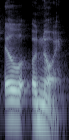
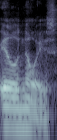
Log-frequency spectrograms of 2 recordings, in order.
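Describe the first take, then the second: First: The word ends without an S sound. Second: The word ends with an audible S sound.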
